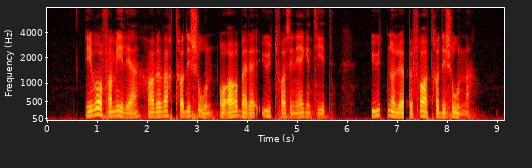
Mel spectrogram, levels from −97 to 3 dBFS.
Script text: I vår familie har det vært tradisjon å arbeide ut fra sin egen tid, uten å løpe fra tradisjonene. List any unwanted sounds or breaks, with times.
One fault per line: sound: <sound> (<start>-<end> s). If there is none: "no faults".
sound: dropout (7.1-7.2 s)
